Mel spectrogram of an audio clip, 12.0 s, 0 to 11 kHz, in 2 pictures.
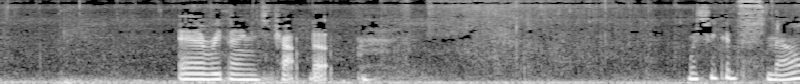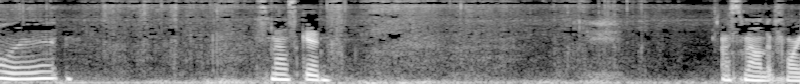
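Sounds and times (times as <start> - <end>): silage rustling and pattering: 0.0 - 12.0
steady low rumble: 0.0 - 12.0.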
